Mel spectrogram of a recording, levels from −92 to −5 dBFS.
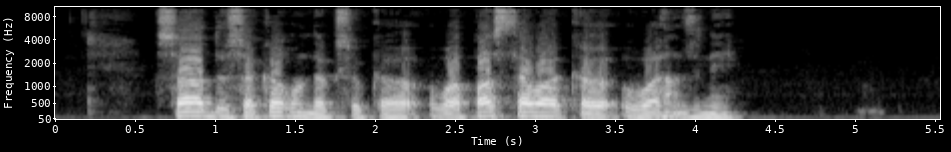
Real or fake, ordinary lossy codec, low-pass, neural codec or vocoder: real; Opus, 64 kbps; 9.9 kHz; none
